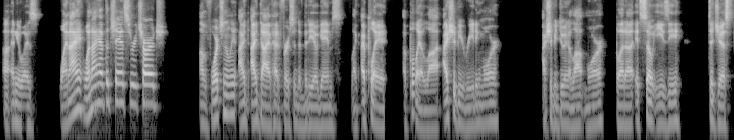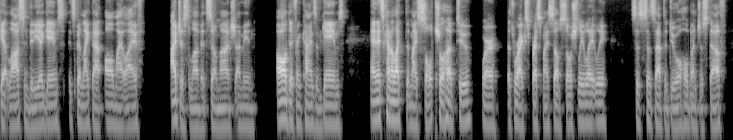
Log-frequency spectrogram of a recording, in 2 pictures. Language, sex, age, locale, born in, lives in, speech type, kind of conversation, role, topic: English, male, 30-34, en-US, United States, United States, conversation, unstructured, none, What small weekend rituals have been helping you recharge lately, and when does structure help or hinder your rest?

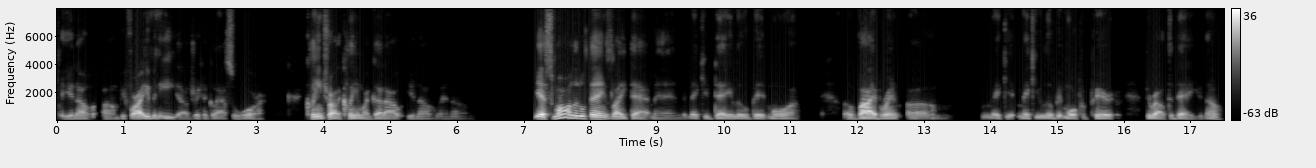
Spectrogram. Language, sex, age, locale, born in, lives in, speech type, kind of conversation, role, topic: English, male, 45-49, en-US, United States, United States, conversation, unstructured, none, What small daily habit has been brightening your day lately?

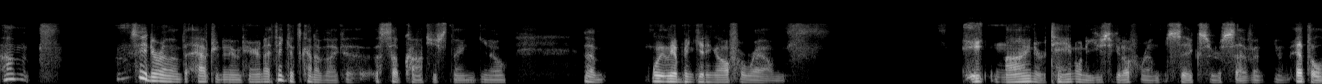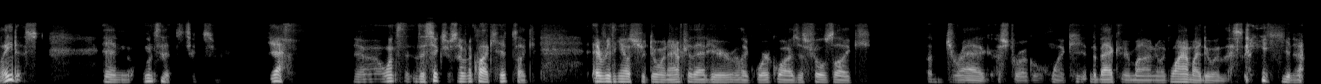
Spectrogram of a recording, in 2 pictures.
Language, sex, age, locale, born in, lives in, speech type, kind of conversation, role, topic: English, male, 40-44, en-US, United States, United States, conversation, advice, user, How can I reduce stress while balancing job demands and family responsibilities?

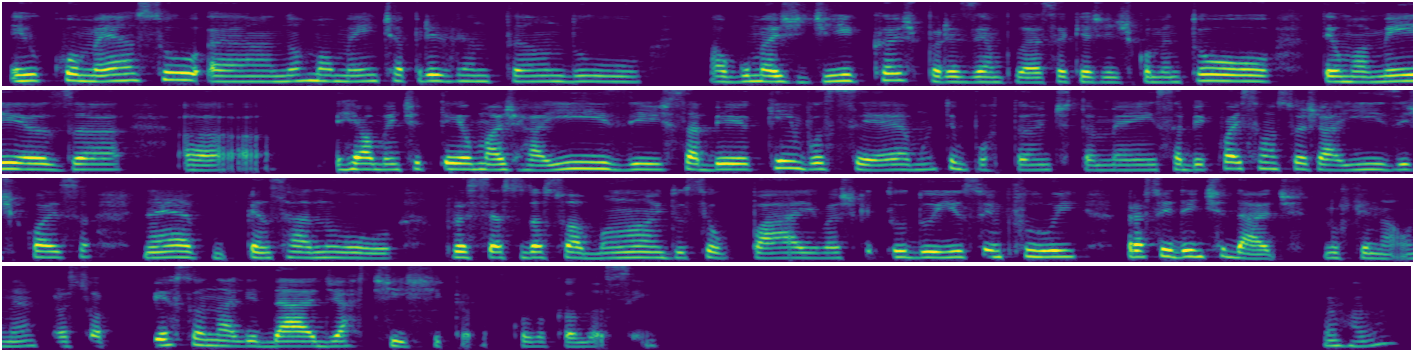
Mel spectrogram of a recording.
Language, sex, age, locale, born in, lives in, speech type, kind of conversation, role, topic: Portuguese, female, 30-34, pt-BR, Brazil, Spain, conversation, podcast, guest, O que muda quando você cria por prazer em vez de por trabalho?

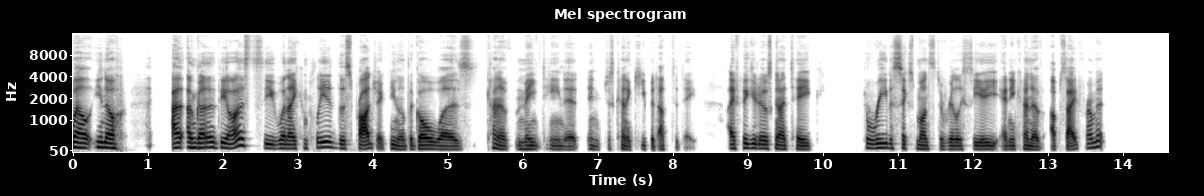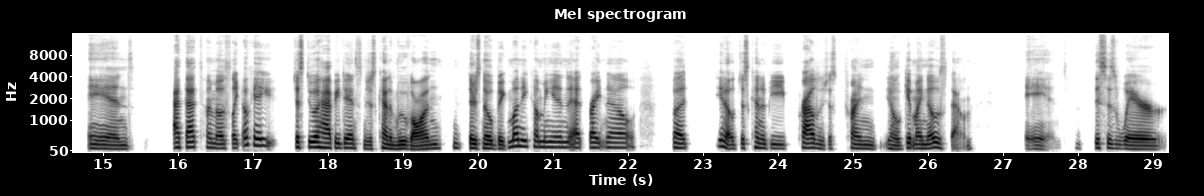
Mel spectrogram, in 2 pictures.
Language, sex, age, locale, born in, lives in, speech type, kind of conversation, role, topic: English, male, 20-24, en-US, United States, United States, conversation, advice, user, How can I celebrate and build on my confidence after a big accomplishment?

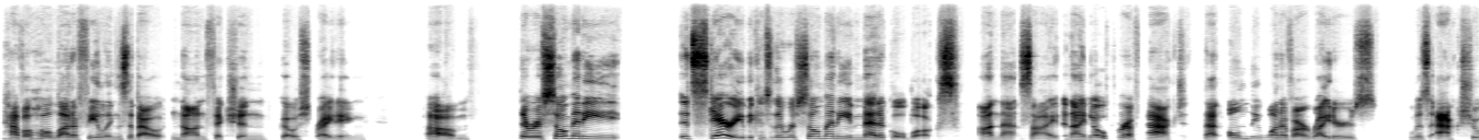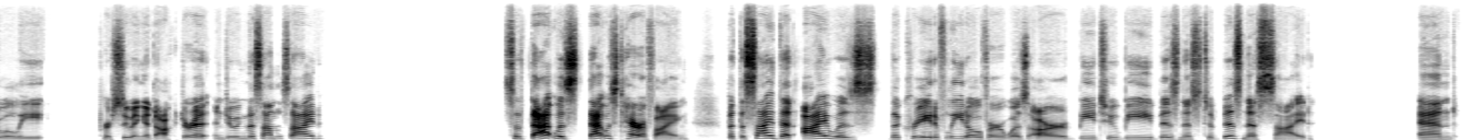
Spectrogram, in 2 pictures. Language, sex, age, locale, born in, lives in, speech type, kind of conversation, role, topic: English, female, 25-29, en-US, United States, United States, conversation, podcast, guest, What lesson did you learn from failure?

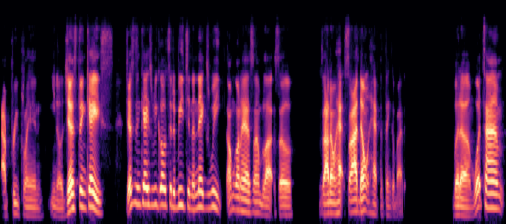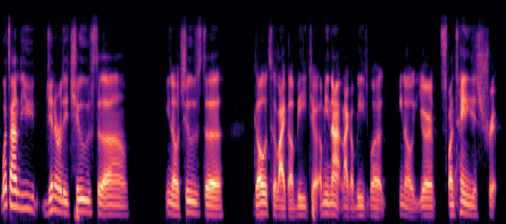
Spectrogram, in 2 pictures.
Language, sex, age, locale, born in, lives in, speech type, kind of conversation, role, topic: English, male, 35-39, en-US, United States, United States, conversation, unstructured, none, How do you keep spontaneous day trips fun and flexible without overthinking the logistics?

